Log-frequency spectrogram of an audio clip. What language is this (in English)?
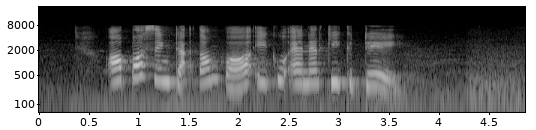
Javanese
